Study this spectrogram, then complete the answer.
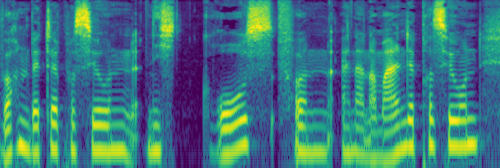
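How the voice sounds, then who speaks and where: The voice has a dark, mellow tone, is somewhat breathy and monotone with flat intonation, in a dry, close sound with no echo. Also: woman. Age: 30s. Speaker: midwife. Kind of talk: podcast interview.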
